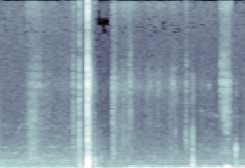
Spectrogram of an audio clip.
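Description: A cricket bat striking the ball once: a single sharp crack about a second in, followed by a fainter knock near the end.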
